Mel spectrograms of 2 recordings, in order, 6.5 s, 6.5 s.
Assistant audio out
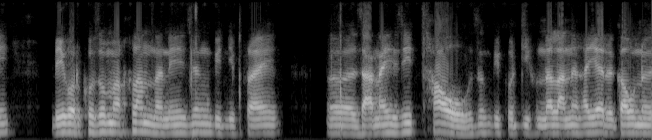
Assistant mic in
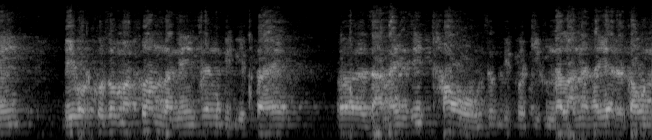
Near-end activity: none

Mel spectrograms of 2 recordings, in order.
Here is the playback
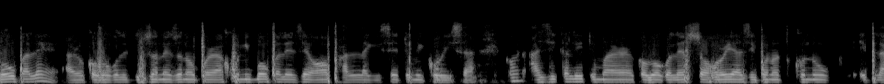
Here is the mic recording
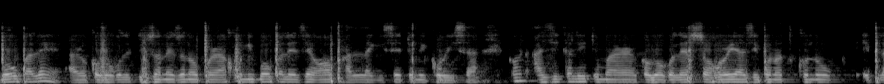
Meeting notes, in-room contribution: none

